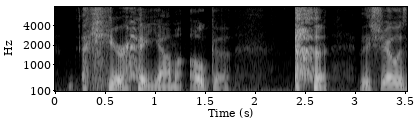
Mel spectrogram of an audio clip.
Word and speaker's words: Yamaoka: the soundtrack by akira yama how do you pronounce his name yamaoka this show is not easy to produce now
